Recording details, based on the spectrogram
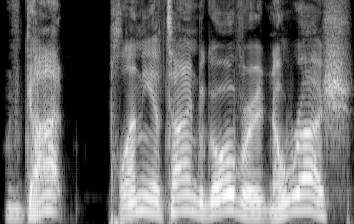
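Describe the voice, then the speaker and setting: A man's voice: a little high, sing-song, a little fast, creaky, dry recording, studio quality, full character voice. A man playing an awkward, earnest, by-the-book supervillain on a date in an audio drama, speaking in a hesitant, stammering, matter-of-fact way. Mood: earnest, businesslike. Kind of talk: conversational roleplay audio drama.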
